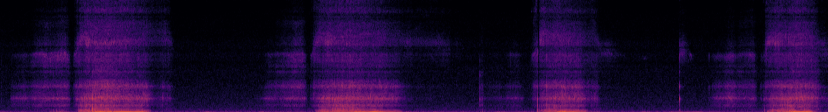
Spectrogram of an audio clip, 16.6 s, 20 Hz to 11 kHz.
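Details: Real-time overnight recording of a woman sleeping, part of a four-hour recording, no talking: four rumbling, fluttering snores on each in-breath, about 13 breaths a minute, with quiet exhales between; snoring during sleep.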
